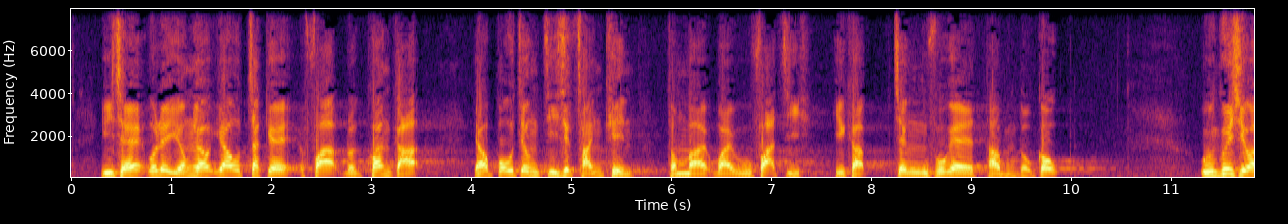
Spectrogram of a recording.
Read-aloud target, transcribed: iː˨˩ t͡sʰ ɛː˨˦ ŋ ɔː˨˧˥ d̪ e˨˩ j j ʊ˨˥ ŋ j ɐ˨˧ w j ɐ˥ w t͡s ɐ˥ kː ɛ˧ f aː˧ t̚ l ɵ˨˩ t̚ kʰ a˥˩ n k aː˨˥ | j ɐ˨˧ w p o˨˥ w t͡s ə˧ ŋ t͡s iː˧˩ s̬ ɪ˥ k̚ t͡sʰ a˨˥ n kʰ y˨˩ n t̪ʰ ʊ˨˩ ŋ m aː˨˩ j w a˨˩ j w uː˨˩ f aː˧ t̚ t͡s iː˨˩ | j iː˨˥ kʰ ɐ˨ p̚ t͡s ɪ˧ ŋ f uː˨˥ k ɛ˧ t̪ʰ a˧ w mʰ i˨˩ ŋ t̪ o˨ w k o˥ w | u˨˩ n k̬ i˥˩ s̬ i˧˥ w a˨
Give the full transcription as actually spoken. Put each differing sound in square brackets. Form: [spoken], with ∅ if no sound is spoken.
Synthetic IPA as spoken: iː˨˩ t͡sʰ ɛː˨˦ ŋ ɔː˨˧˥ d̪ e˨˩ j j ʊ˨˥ ŋ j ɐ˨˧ w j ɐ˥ w t͡s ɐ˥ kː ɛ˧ f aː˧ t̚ l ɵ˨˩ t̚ kʰ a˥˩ n k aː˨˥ | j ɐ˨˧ w p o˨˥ w t͡s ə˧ ŋ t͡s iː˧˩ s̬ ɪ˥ k̚ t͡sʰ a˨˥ n kʰ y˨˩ n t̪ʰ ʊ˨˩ ŋ m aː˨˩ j w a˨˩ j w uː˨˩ f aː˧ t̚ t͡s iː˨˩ | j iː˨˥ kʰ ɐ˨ p̚ t͡s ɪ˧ ŋ f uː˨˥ k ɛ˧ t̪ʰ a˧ w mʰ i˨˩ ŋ t̪ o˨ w k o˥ w | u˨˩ n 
